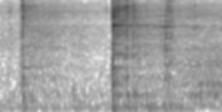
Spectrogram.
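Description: A spoon clinks against a dish while vanilla is mixed into rhubarb, two or three short close scraping taps in an otherwise quiet kitchen.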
